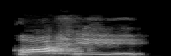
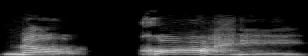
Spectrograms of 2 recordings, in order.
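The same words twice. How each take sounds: First: "Corre" alone, higher, falling; isolated last word. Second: "Não corre" stretched very slowly, falling on "corre"; slow drawn-out command. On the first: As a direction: say "Corre" by itself as the word that sticks. ("Corre" sozinha, mais aguda) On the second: ("Não corre" bem arrastado, caindo em "corre") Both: Shown as a demonstration. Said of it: "Qual foi a última palavra que eu falei?".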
